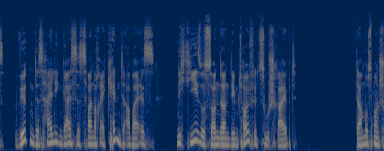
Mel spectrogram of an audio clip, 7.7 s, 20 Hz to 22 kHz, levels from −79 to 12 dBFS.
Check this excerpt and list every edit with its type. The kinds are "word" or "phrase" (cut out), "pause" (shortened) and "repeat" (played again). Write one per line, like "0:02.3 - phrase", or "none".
none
